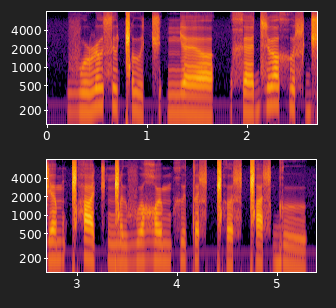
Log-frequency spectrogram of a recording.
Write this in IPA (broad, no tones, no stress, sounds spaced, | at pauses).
v u ɭ ɯ s ɨ ǁ ɯ t͡ʃ | ɲ ɛ ɐ̯ | x ɛ d͡z ø ɐ̯ x ɯ ɬ d͡ʒ ɛ m ǁʰ a t͡ʃ ŋ͡ǁ ɨ v ɯ ʁ ø m x ɨ t ə ɬ ǁʰ ə ɬ ǁ a ɬ ɡ ɯ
